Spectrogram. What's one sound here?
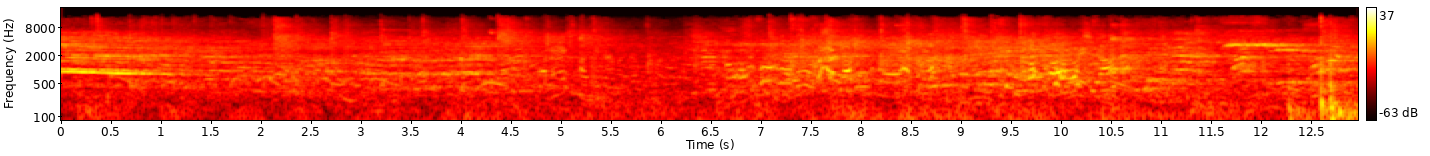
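Young girls call out and chatter in a large echoing gym.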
